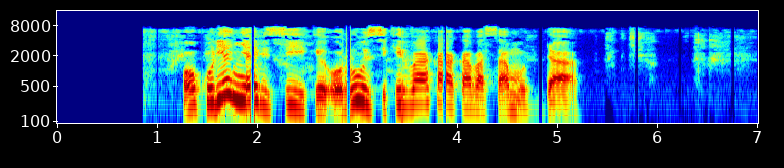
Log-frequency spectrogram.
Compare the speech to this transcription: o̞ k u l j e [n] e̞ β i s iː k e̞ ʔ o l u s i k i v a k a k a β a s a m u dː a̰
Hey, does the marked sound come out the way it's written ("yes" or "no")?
no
